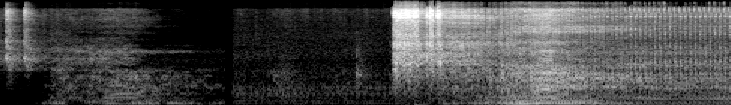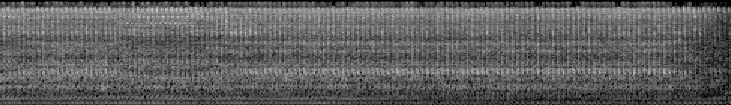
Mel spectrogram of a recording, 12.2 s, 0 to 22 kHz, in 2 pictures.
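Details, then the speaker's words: TVS Apache RTR 160 BS6 idling after start: fast, loose metallic chatter about three per second over the idle, a slack timing chain rattling loudly; timing chain to be replaced, oil also leaking from the cylinder head. "देख timing चन से कितना ज्यादा नज आ रहा है तब इस बाइक का टाइमिंग चन को रिप्लेस करेंगे"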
